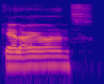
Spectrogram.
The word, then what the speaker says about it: cations: High salt concentrations, particularly of divalent cations, or is that how you pronounce that? Cations?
